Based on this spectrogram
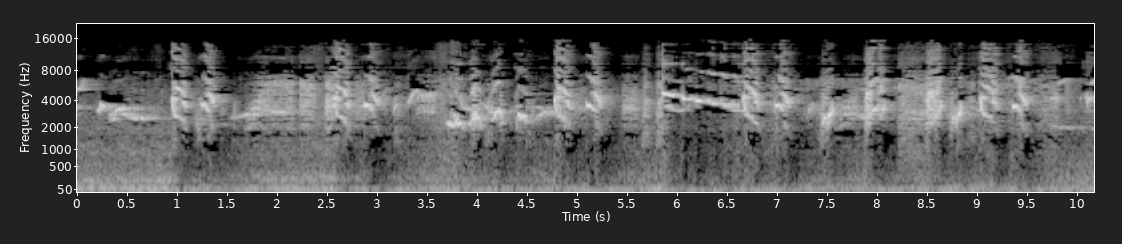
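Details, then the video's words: Kacer, or Oriental magpie-robin, singing 'gacor' with inserted 'isian' phrases and loud 'nembak' notes: a continuous stream of varied high whistles, trills and slurs for ten seconds, briefly over a low hum at the start. "Suara Burung Kacer Gacor full isian Nembak"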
